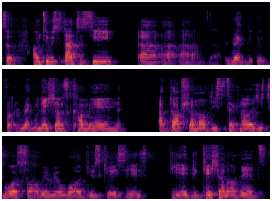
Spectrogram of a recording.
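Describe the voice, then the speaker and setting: Low-voiced Nigerian-born man, thoughtful. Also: a little mellow. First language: Igbo. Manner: thoughtful, many fillers and restarts. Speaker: guest, marketplace co-founder and CEO. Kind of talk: podcast interview answer.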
